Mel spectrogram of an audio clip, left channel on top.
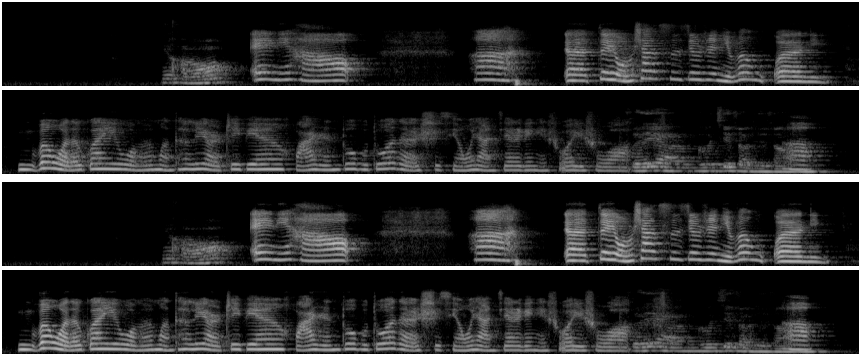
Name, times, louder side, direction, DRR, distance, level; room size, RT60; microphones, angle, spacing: voice 1, 1.6-2.2 14.8-16.7, left 1 dB, 65° left, -2 dB, 3.5 m, -36 dB
voice 2, 2.5-3.5 3.8-5.2 5.6-8.3 8.7-15.2 16.4-16.7, right 4 dB, 25° right, 13 dB, 0.4 m, -28 dB
16.5 x 5.9 x 4.5 m, 0.69 s
head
